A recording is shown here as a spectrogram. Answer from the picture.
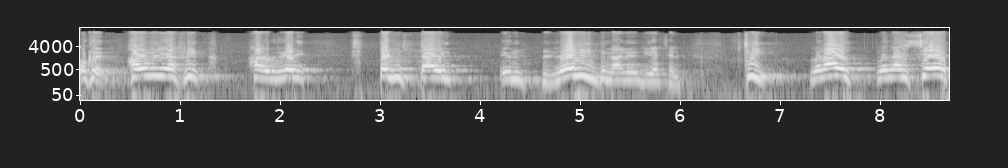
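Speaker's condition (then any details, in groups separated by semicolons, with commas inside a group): Cerebral palsy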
